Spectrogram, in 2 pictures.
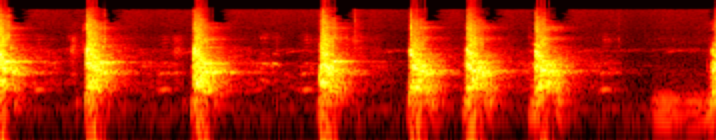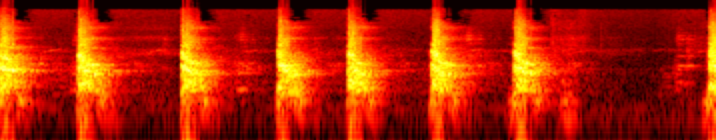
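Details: Australian Shepherd and Corgi mix, a new family dog meeting a cat, barking loudly. Sharp single barks come roughly every half second to second, about fifteen in all, with a short break midway and a person's voice nearby.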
